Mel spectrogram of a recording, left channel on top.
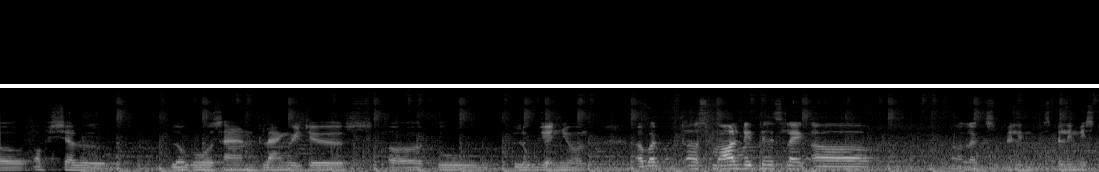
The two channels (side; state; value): left; silent; digital silence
